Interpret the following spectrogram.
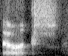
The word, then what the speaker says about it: Eriks: you and the listeners my first name has an S on the end of it so it's Eric's uh if you were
